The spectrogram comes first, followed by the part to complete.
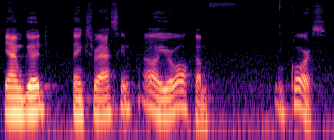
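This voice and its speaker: A man's voice: mid-range voice, moderate pace, vocal fry, darkish tone, slight background noise. A man giving casual livestream commentary on a video game, easygoing and chatty as he thinks aloud and reads out on-screen text. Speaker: game streamer.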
